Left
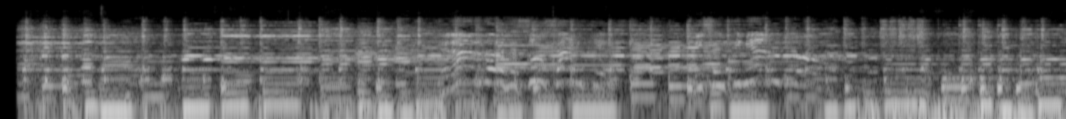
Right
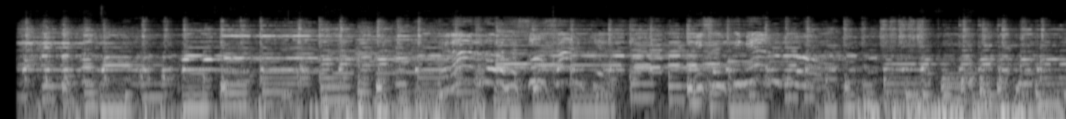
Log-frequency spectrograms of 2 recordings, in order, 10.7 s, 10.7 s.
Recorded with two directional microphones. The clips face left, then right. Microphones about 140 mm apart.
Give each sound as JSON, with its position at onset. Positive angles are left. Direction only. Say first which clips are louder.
{"t": 3.3, "sound": "music", "louder": "even", "side_deg": -10}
